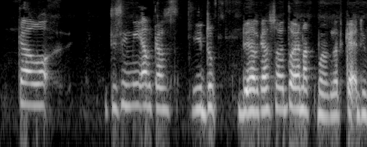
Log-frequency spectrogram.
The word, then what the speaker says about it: Arkansas: Di sini Arkansas itu dibaca Arkansas. Karena ejaannya ejaan Prancis.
